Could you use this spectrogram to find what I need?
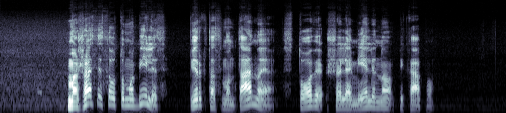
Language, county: Lithuanian, Vilnius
